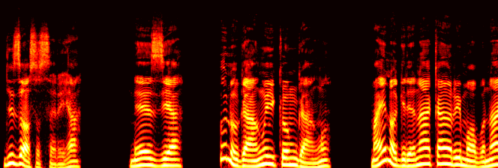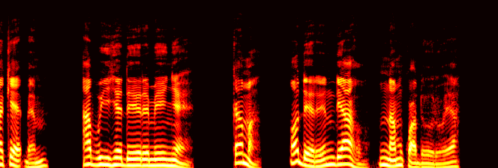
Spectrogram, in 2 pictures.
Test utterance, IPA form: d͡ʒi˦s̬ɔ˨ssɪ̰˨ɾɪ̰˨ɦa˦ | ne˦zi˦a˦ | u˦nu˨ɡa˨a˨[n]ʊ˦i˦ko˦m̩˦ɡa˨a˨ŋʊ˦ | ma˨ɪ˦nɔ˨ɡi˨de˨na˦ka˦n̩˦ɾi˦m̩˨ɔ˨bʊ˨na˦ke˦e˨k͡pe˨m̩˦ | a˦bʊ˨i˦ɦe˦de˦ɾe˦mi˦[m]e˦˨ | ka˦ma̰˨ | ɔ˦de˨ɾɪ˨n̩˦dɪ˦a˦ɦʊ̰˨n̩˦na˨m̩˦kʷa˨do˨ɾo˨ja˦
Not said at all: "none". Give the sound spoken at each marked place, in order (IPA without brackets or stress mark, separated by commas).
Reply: ŋ, ɲ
